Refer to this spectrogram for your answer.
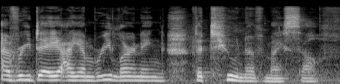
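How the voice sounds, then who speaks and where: A woman talks at a fairly slow pace. Her pitch is fairly low, with light background noise. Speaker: poetry podcast host. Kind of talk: poem reading, soft and earnest, after casual chatty intro. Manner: animated; chatty, laughing, self-interrupting. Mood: calm, warm, gentle. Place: home room.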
